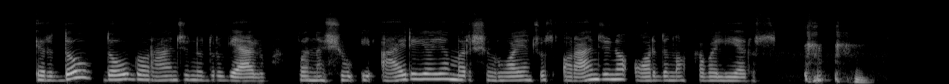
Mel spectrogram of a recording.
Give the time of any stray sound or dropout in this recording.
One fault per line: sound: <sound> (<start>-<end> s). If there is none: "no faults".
sound: throat clearing (8.0-8.8 s)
